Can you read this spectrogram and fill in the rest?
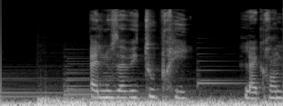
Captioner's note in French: Explosion sourde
